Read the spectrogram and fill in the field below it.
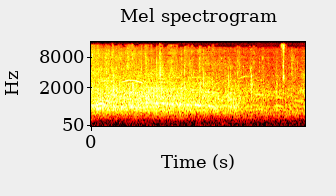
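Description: Faint, steady applause from a large outdoor crowd at Bhagwant Mann's swearing-in ceremony at Khatkar Kalan, welcoming the ministers, a distant continuous wash of clapping.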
